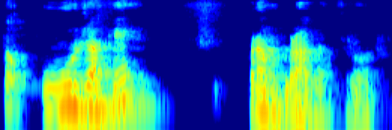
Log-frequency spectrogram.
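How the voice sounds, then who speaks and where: A young male teacher lectures slowly and deliberately, pausing often to check that students follow. His voice sits a little high for a man. The recording sounds dull and lo-fi. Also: expressive. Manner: slow, deliberate explaining with frequent "theek hai" check-ins. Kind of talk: classroom lecture.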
